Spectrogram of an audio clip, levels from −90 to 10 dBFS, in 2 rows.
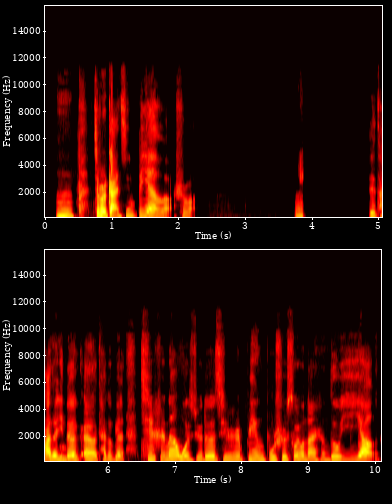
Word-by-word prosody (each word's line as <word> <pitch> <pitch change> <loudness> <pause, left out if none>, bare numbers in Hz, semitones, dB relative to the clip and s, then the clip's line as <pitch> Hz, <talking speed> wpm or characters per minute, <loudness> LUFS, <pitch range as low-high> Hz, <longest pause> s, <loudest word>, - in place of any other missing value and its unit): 嗯， 190 -3 +1 0.3
就 280 - +5
是 280 - +11
感 - - +10
情 200 +3 -8
变 280 +1 +1
了， - - -8
是 - - -16
吧？ - - -11 1.5
嗯。 195 -1 -9 1.0
对， 215 -2 -5
他 215 +2 +4
对 265 +2 +3
你 225 - -6
的 185 +4 +1
呃， 190 -2 +1
态 250 - -11
度 200 - -10
变 190 -1 -5
了。 - - -18 0.2
其 295 +1 -7
实 290 -3 -10
呢， 300 0 +1
我 180 -6 -2
觉 185 0 -12
得 240 +4 0
其 240 0 -12
实 255 +2 -8
并 285 -4 -8
不 190 -4 -6
是 215 +3 -5
所 180 -2 -5
有 195 - -3
男 160 -1 -4
生 205 +2 -16
都 225 +1 -3
一 210 0 -17
样， 255 -2 +6
215 Hz, 225 characters per minute, -24 LUFS, 190-255 Hz, 1.5 s, 是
